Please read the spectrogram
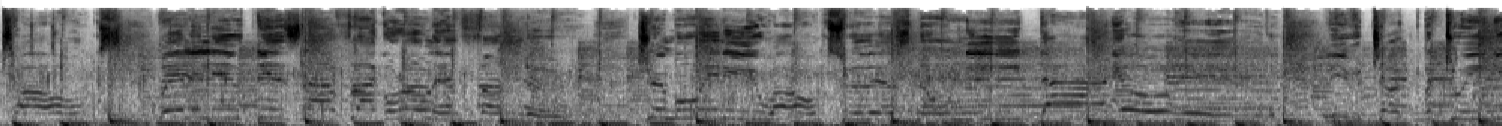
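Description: Background rock music with a steady beat and a melody line.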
